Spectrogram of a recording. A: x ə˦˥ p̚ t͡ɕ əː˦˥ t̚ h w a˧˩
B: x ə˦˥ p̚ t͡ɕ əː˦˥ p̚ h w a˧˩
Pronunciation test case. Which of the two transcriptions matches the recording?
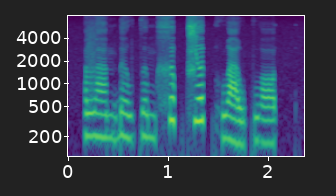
A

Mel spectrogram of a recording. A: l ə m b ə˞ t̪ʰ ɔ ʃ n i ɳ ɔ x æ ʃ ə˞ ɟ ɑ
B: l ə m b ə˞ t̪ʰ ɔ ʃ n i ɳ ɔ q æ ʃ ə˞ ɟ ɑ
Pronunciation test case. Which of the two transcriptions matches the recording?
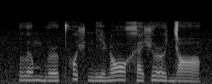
A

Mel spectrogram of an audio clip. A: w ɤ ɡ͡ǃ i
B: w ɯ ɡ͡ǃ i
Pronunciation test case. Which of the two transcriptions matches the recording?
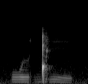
B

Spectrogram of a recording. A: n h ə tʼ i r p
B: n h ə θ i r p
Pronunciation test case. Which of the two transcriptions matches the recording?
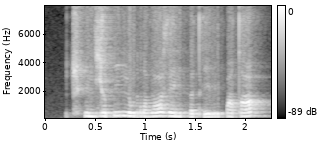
A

